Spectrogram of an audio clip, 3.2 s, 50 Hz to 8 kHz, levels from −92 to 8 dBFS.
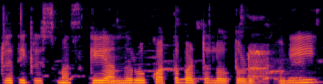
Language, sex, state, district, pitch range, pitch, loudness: Telugu, female, Andhra Pradesh, Chittoor, 185-215 Hz, 200 Hz, -20 LUFS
